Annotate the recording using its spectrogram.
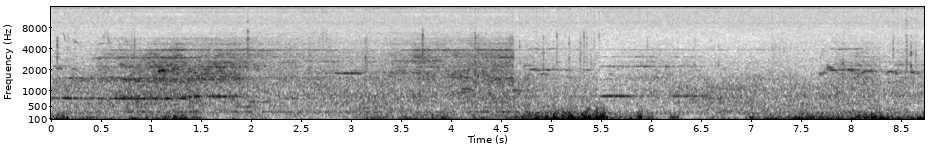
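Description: Class 37 diesel locomotive approaching slowly, its engine a pulsing low rumble that grows louder about halfway through. Thin high-pitched squealing tones come and go over the top, as wheels scrape on the tight curve.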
